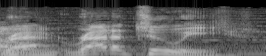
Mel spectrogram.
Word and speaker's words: Ratatouille: Ratatouille.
